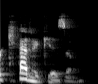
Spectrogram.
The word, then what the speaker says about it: catechism: You know, the way it is catechist or catechism. Because the CH is not CH in Latin or Greek, it is CH, like the Cairo. In fact, in Old Greek, the CH is actually spelled with an X, which is how you know it's CH. And I'm sorry, because that had to sound tremendously annoying as I was diving down that.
